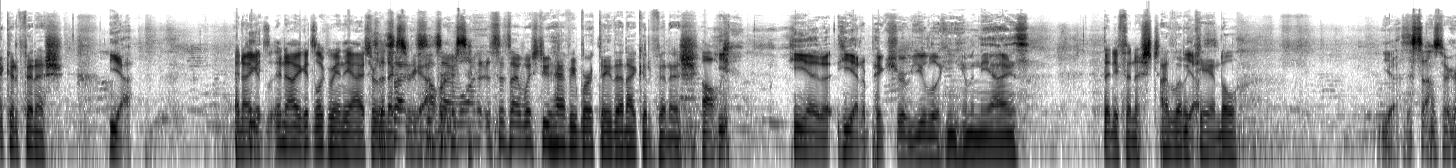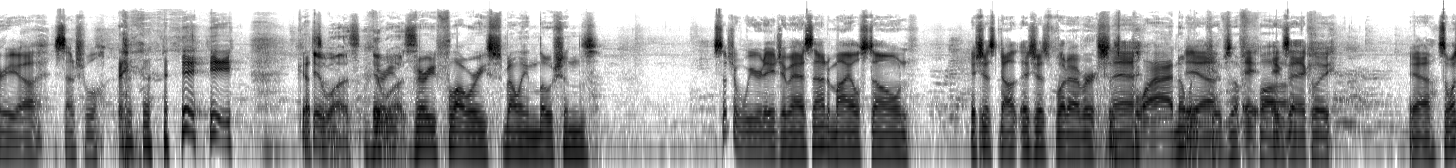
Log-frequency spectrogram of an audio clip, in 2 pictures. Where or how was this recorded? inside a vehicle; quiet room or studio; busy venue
busy venue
